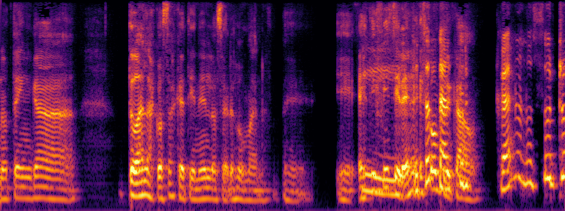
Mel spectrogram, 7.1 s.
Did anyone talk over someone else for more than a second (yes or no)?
yes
